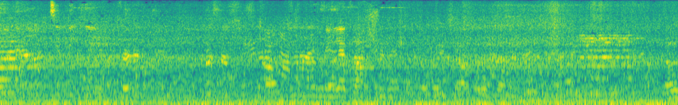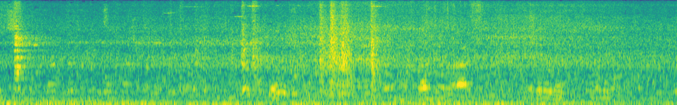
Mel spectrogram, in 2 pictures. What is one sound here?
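Voices of men and women chatter nearby in a busy outdoor market.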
